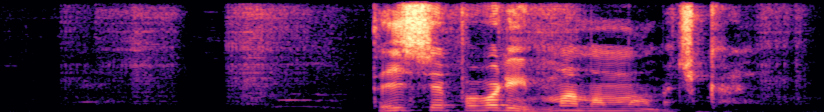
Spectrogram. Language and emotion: Russian, neutral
